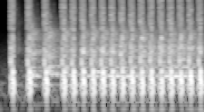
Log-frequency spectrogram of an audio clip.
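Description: Rapid automatic gunfire in a shooting video game, a fast steady stream of loud, evenly spaced shots after two opening bursts, continuous and alone.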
